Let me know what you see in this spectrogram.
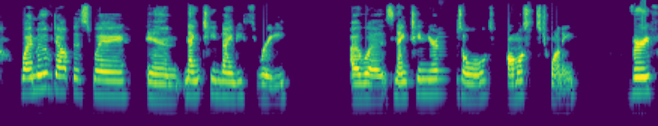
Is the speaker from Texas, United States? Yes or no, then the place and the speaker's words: yes; Abilene, Texas, United States; we met at school, Lincoln Middle School, Abilene, Texas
